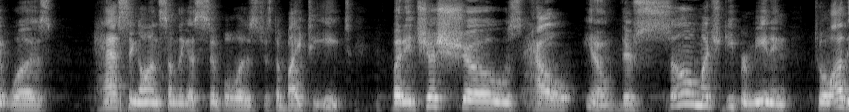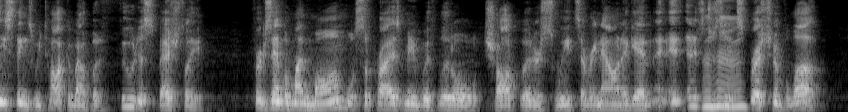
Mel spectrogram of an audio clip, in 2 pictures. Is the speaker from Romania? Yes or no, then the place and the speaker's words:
no; Texas, United States; So for me, I'm a Texan. I'd go to a lot of barbecues.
